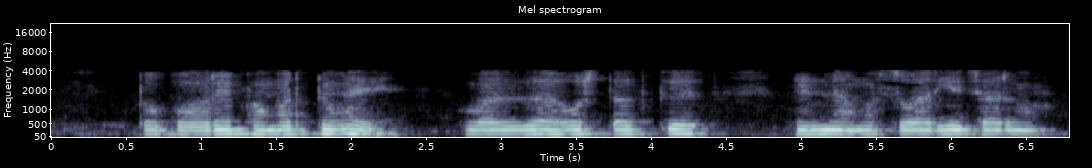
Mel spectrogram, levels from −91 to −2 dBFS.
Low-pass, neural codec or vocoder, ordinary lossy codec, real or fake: 7.2 kHz; codec, 16 kHz, 8 kbps, FreqCodec, smaller model; AAC, 16 kbps; fake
